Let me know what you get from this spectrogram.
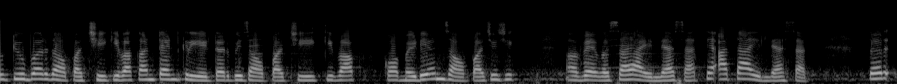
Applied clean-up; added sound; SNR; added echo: neural separator model SepFormer DNS4.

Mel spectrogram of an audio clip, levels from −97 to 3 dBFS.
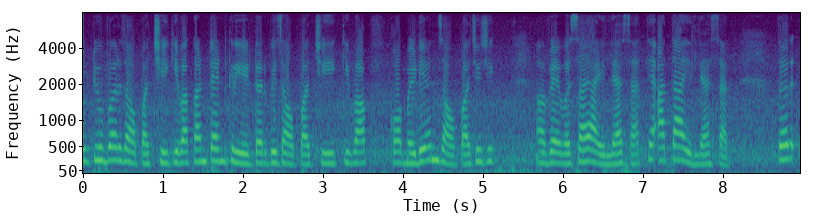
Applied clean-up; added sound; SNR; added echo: none; none; none; none.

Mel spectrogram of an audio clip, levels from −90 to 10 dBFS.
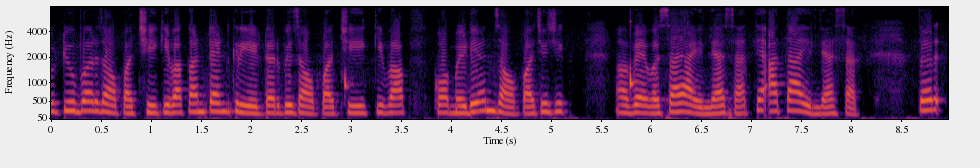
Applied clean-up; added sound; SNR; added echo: neural mask model Resemble Enhance denoiser.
